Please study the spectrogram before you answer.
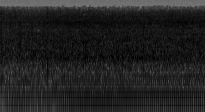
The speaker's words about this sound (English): Now another car pulls into the church parking lot.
